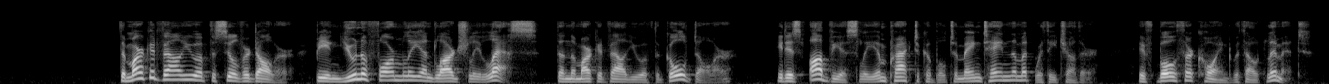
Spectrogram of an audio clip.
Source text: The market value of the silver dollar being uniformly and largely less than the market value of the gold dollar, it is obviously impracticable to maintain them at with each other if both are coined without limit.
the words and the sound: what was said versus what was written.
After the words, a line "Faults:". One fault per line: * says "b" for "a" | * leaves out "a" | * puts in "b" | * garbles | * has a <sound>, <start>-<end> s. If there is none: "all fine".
The market value of the silver dollar being uniformly and largely less than the market value of the gold dollar, it is obviously impracticable to maintain them at with each other if both are coined without limit.
Faults:
all fine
